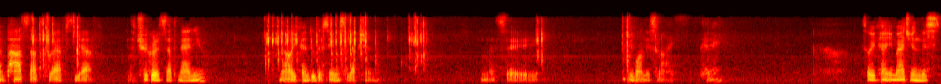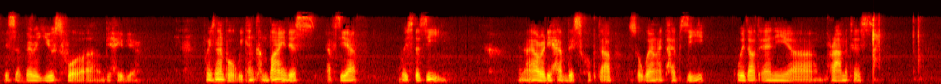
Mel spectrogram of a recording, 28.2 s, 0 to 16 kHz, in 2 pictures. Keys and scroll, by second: 0.0-1.1 typing, 3.9 Down, 4.0 Down, 4.2 Down, 4.3 Down, 4.4 Down, 4.5 Down, 4.8 Up, 5.0 Up, 5.1 Up, 5.3 Up, 5.7-6.6 typing, 7.9 d, 9.2 Return, 27.1 z, 27.7 Return.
